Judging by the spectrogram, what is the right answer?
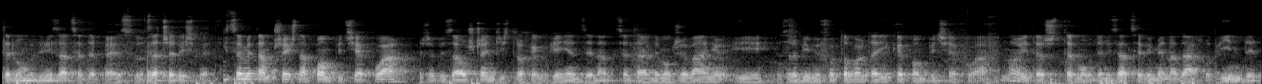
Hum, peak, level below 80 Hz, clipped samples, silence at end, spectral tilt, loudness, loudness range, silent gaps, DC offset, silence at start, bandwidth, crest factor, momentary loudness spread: none; 0 dBFS; -34 dBFS; under 0.1%; 0 s; -7 dB/octave; -19 LUFS; 3 LU; none; 0.1%; 0 s; 12 kHz; 18 dB; 7 LU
